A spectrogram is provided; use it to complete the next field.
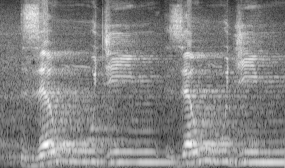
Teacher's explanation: Jim sama dengan syin tempat keluarnya di tengah lidah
